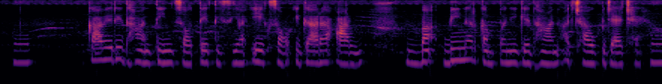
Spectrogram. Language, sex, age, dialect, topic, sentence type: Maithili, female, 25-30, Angika, agriculture, question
